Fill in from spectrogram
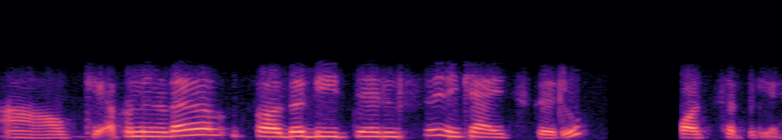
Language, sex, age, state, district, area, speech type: Malayalam, female, 18-30, Kerala, Thrissur, urban, conversation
